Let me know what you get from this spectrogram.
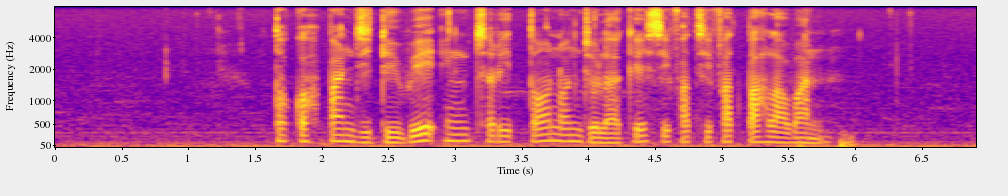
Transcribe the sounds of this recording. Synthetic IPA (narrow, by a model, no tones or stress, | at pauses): t̪ɔkɔhpaɲd͡ʒi̤d̪̥e̤weʔɪŋt͡ʃəɾit̪ɔnɔɲd͡ʒo̤lakesifat̪̚sifat̪̚paɦlawan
